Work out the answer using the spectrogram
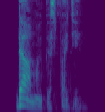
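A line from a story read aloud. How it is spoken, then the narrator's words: Sighing. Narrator (Russian): невольно вздохнула я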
